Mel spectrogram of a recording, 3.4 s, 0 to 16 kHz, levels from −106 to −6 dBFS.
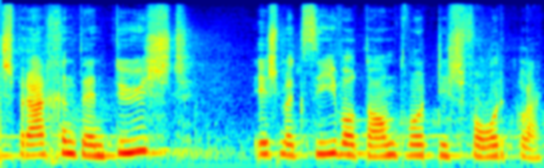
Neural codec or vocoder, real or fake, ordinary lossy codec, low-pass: codec, 44.1 kHz, 7.8 kbps, Pupu-Codec; fake; none; 14.4 kHz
